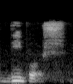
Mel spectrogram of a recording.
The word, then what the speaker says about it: দিবস: শব্দের প্রমিত উচ্চারণ করতে দিবস এখানে স আমরা উচ্চারণে শিখেছিলাম যে দন্তস কিন্তু কি হয়ে যায় মানে এই স কিন্তু এই স হয়ে যায় দিবস তার বিগ্রহ বাক্যের অপর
